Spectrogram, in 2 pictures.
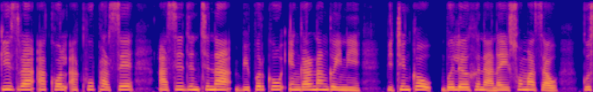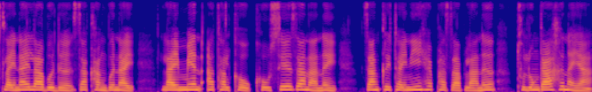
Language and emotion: Bodo, neutral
